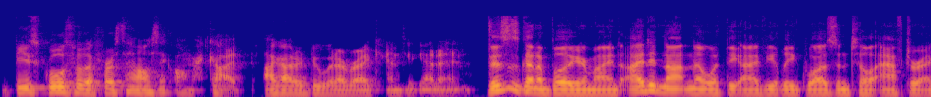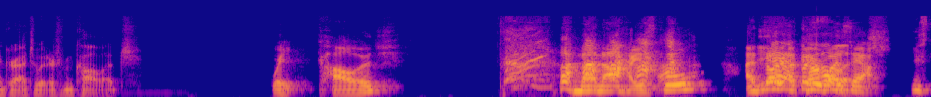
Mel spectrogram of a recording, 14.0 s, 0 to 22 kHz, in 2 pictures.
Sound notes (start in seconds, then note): 10.7 Hank laughs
